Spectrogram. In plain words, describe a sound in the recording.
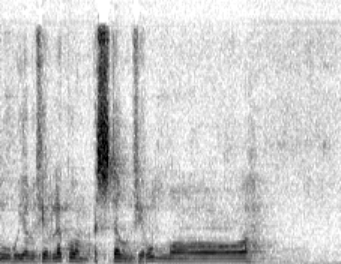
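A man speaks through a microphone, chanting in a drawn-out voice that echoes in a large hall.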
